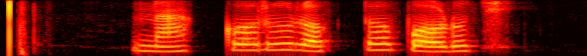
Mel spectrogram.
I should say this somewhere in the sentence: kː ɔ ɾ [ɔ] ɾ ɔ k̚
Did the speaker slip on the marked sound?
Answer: yes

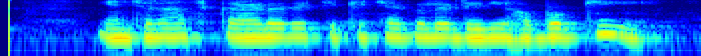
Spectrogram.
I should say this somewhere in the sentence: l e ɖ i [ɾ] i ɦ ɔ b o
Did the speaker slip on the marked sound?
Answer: no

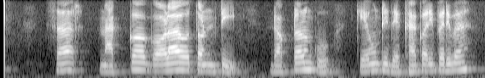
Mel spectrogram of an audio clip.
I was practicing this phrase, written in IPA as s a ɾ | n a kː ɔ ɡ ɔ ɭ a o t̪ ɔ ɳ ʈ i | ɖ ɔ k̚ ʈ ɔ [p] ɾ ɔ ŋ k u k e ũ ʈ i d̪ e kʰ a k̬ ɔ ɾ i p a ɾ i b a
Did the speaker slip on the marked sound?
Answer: yes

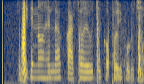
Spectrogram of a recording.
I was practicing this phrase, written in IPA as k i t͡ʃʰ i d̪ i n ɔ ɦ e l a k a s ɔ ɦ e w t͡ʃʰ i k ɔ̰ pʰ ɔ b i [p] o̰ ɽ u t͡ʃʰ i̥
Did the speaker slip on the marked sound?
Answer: no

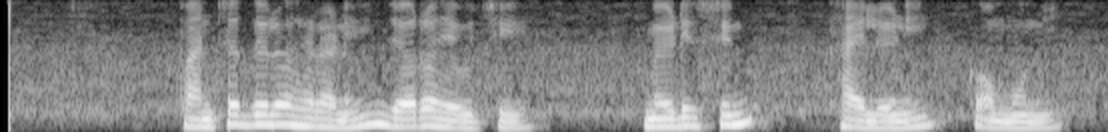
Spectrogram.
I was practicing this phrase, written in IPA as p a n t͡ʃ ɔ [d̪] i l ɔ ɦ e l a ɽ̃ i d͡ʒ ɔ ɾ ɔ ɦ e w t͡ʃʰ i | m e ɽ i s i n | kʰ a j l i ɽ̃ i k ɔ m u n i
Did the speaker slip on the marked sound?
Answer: no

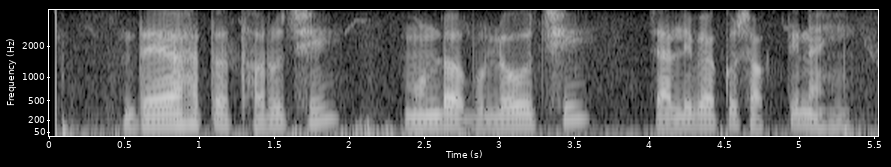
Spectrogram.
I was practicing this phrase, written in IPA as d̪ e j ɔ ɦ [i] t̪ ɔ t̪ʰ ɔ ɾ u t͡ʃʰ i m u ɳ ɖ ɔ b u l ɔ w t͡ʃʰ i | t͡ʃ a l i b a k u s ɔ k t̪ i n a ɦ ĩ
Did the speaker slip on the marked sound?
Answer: yes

